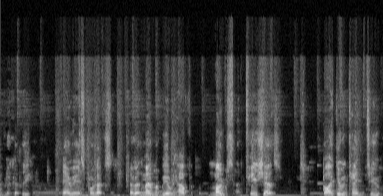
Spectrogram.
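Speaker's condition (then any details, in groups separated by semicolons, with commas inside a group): Cerebral palsy; back surgery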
